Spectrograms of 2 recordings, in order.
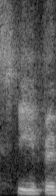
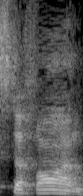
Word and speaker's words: Stephan: his main stick with everybody pronounced his name wrong like I was like oh thanks Steven he's like it's Stephane but like or that her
